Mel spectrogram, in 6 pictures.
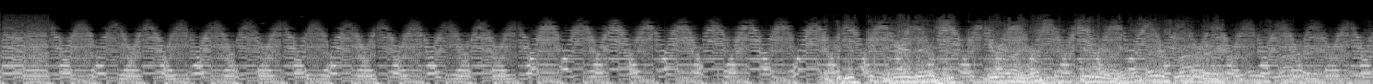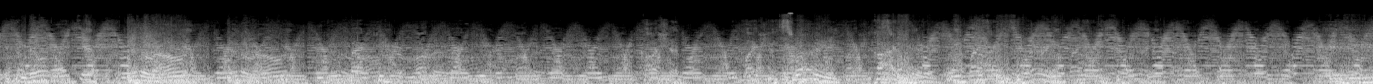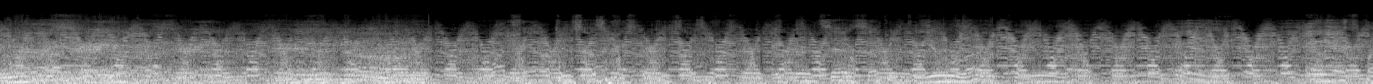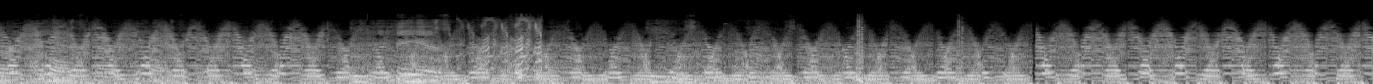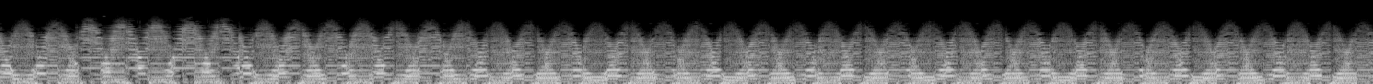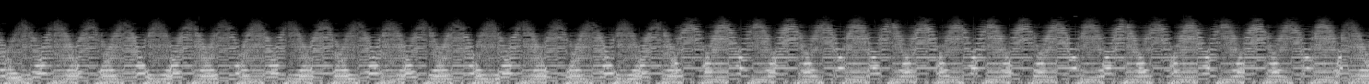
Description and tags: its mufo in a efects chamber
